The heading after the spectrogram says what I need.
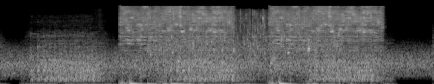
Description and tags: JBF Alien Bar
Liquid in an alien environment, processed.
